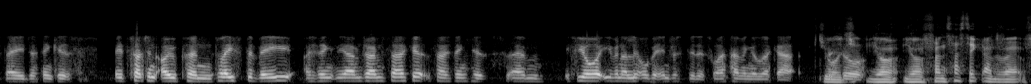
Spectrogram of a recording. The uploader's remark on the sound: is joined on the phone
